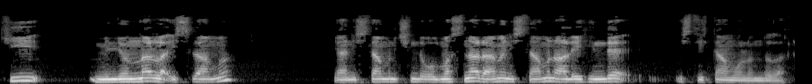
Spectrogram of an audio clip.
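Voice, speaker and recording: A man with a medium-pitched voice speaks at a moderate pace with ordinary pitch variation, in an ordinary speaking voice. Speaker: student reading text aloud. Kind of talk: reading aloud and explaining a text.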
